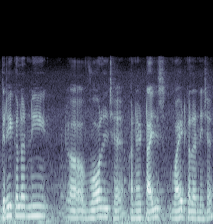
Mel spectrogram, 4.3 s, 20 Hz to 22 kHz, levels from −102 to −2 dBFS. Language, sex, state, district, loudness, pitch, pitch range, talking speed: Gujarati, male, Gujarat, Gandhinagar, -16 LUFS, 145 Hz, 130-160 Hz, 170 wpm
